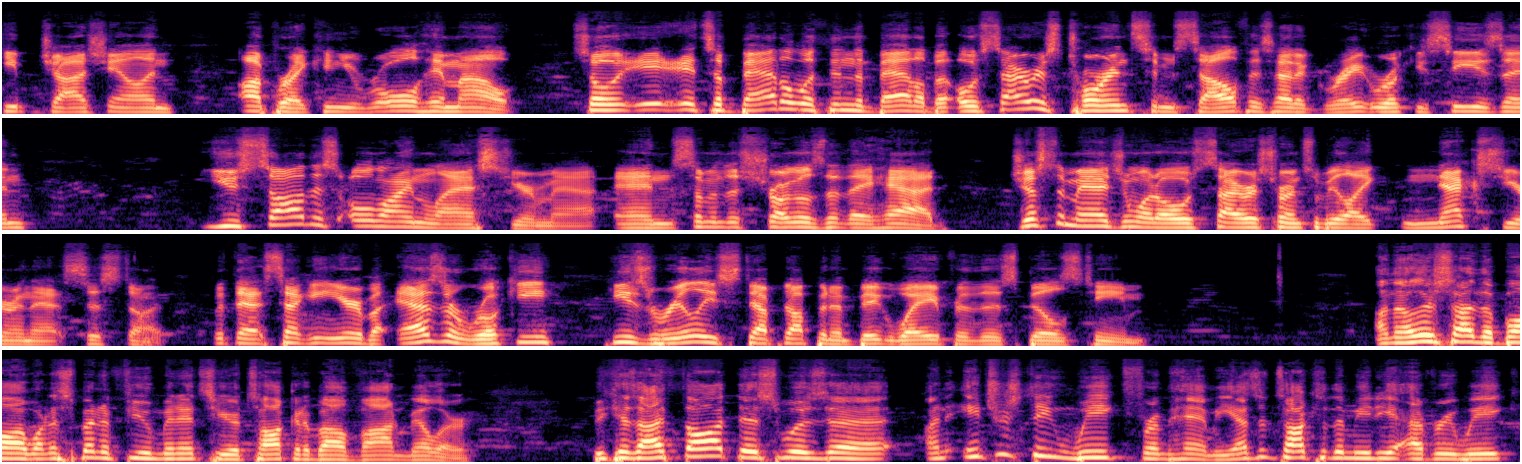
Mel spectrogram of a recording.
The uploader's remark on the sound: live from Wingnutz Bar & Grill in Amherst.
